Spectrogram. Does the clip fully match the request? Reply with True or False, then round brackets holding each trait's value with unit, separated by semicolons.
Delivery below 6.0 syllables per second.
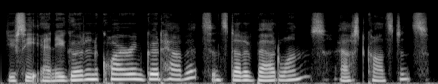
True (5.5 syllables/s)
